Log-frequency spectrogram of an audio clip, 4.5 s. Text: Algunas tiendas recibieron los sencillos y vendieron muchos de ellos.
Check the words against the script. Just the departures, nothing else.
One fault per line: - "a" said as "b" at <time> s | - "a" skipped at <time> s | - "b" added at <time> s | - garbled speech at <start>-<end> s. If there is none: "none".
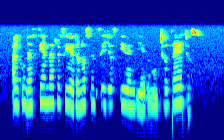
none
